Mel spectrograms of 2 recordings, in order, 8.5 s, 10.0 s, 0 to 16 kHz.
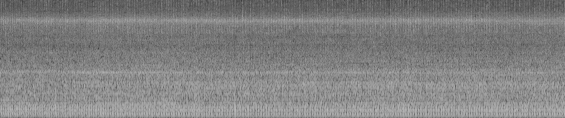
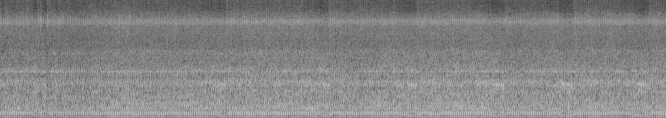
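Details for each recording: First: Craftsman 5.5 hp OHV 26-inch two-stage snowblower, previously surging, after replacing the carburetor with a Chinese copy: steady, even small-engine drone, no hunting, surging or misfires; running smoothly. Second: Craftsman 5.5 hp OHV 26-inch two-stage snowblower out of storage with fresh gas, after a quick carb bowl clean and linkage adjustment: engine speed rises and falls about every 1.5 seconds, steadily hunting; surging from faulty carburetor, later replaced.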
